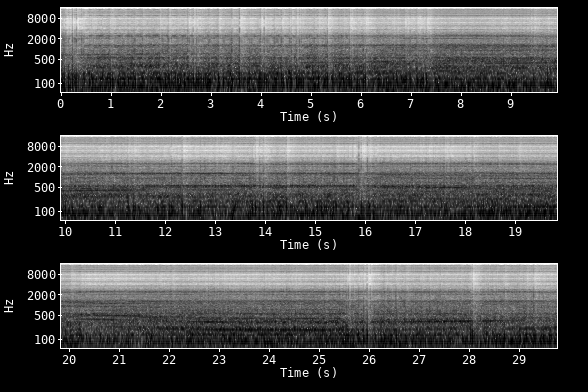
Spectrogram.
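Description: Steady rush and rumble of wind on the camera microphone during a fast downhill bicycle ride, with a wavering hum running through it.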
